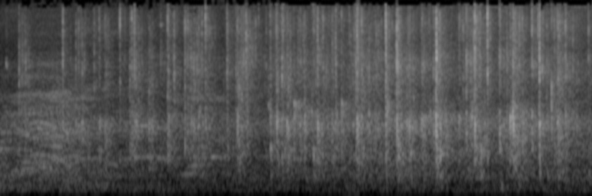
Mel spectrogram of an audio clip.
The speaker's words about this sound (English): Yeah, when I wrote that, I thought they might clap at that one. I'm trying to get you guys to be more better clapperers.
